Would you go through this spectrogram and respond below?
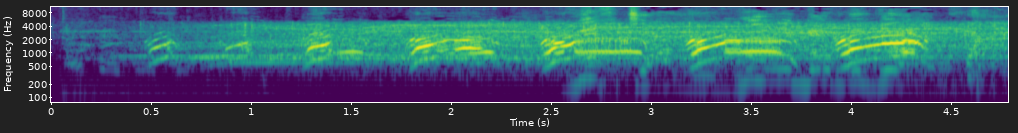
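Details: Siberian Huskies mushing on a horse track at a large farm, pulling a track quad for exercise and fun; high, rising whining yips come in quick bursts about every half second over a steady broadband rumble, with a low voice underneath.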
